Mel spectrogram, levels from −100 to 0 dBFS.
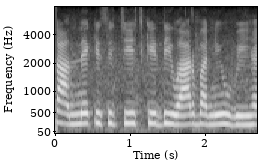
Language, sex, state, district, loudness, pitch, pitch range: Hindi, female, Chhattisgarh, Raipur, -15 LUFS, 240 Hz, 225-245 Hz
